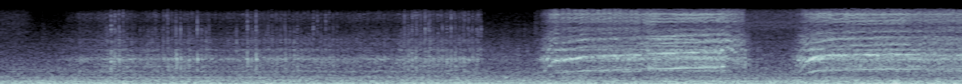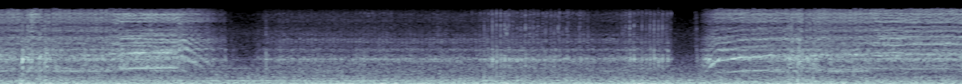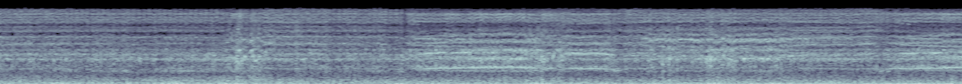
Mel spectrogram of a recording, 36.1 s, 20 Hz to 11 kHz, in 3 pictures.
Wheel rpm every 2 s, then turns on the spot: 20, 30, 30, 90, 100, 140, 160, 40, 30, 30, 90, 160, 160, 160, 160, 160, 160, 160.
0-6 14-20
